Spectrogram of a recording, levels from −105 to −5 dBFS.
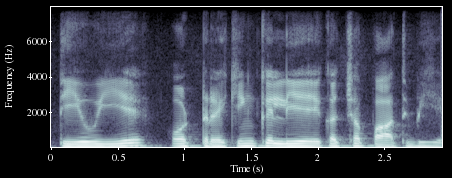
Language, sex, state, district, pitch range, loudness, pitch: Hindi, male, Rajasthan, Jaipur, 120-140 Hz, -15 LUFS, 125 Hz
